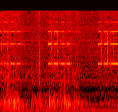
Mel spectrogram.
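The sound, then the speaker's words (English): Timer alarm beeping in three short bursts of high, electronic tones, about a second apart and the last running to the end, over a low background rumble. “alarm. Lost my train of thought with the beeps.”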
